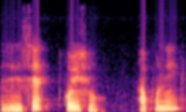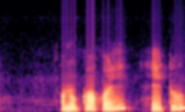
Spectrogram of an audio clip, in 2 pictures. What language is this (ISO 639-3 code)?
asm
